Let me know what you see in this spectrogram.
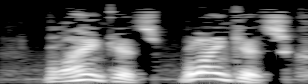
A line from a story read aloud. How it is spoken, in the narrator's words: cried Moore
